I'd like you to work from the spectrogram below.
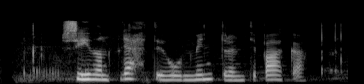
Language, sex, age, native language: Icelandic, female, 14, Icelandic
